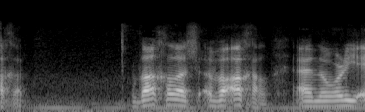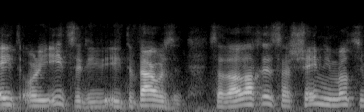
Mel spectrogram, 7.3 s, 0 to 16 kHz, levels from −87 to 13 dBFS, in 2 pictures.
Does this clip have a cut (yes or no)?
no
